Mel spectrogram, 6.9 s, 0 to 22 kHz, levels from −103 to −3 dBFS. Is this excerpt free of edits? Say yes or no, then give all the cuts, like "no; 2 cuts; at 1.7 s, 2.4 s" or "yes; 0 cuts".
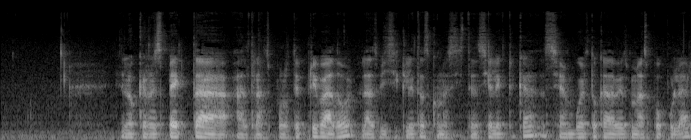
yes; 0 cuts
